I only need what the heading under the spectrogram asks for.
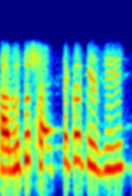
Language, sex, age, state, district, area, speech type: Bengali, female, 18-30, West Bengal, Alipurduar, rural, conversation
